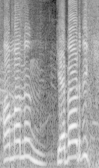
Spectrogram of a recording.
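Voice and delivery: high, loud mock panic; panicked cry. Real, not acted. Gamer panicking as police join the shootout. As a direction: cry out like it's all over.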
